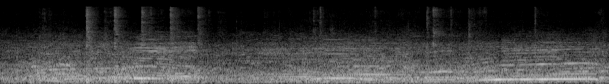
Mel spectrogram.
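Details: Angry cattle charging as they come down from a truck give overlapping low, drawn-out moans and bellows, some rising then sliding, with a busy background of rustling, knocks and faint music.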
